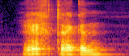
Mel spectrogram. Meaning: 1. to straighten 2. to correct (of facts, statements)
- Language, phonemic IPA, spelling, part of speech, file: Dutch, /ˈrɛxtrɛkə(n)/, rechttrekken, verb, Nl-rechttrekken.ogg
